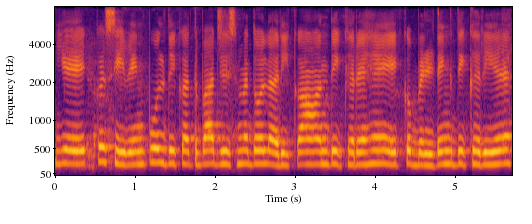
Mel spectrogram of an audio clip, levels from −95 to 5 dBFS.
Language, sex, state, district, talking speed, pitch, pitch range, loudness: Hindi, female, Bihar, East Champaran, 170 wpm, 225 Hz, 220-230 Hz, -14 LUFS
